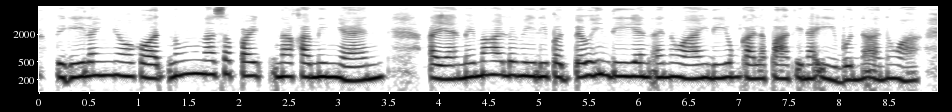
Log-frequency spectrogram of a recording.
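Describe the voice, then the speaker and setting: In a fairly high voice, a woman speaks at a moderate pace with monotone, flat intonation. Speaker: vlogger. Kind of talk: vlog voice-over narration.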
